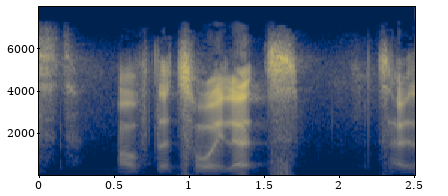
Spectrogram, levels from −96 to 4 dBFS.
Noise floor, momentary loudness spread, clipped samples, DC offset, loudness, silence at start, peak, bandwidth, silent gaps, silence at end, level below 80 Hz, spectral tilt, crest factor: -44 dBFS; 22 LU; under 0.1%; under 0.1%; -18 LUFS; 0 s; -2 dBFS; 7.6 kHz; none; 0 s; -82 dBFS; 5.5 dB/octave; 22 dB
